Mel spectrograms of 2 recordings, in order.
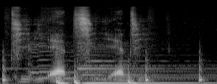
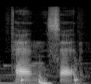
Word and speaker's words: Tencent: I hope I pronounce it right. T-E-N-C-E-N-T. Tencent.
